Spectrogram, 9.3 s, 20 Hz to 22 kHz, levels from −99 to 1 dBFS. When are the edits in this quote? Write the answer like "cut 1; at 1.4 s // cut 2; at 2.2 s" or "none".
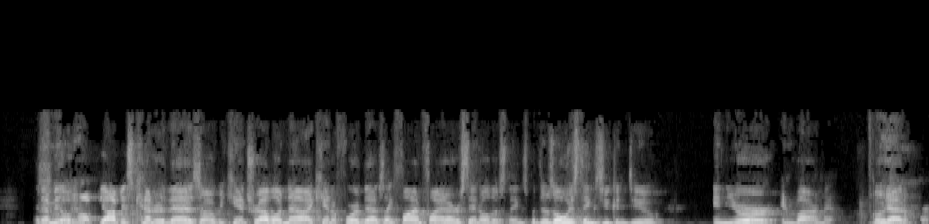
none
